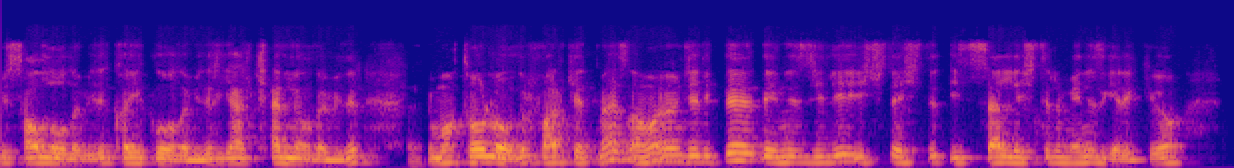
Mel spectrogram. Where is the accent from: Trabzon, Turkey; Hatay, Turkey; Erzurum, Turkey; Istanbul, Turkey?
Istanbul, Turkey; Heybeliada; Benim çocukluğum Heybeliada'da geçti. Yani yaz kış olarak geçti.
